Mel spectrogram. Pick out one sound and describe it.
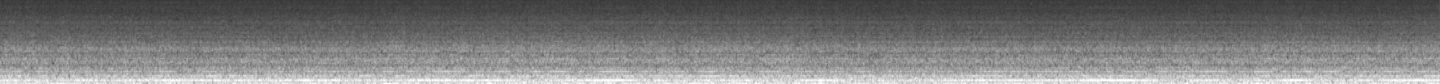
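A single-engine turboprop drones steadily while cruising, heard from inside the cockpit.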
